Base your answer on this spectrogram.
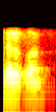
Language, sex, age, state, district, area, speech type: Kashmiri, male, 30-45, Jammu and Kashmir, Kupwara, rural, conversation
